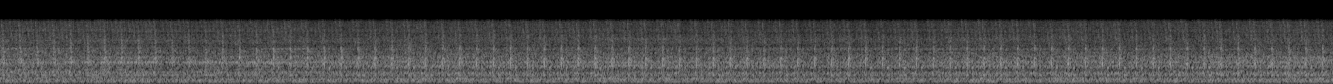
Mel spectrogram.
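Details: Subaru engine at idle: steady, even rapid ticking knock, about three per second; internal knock, source undetermined.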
